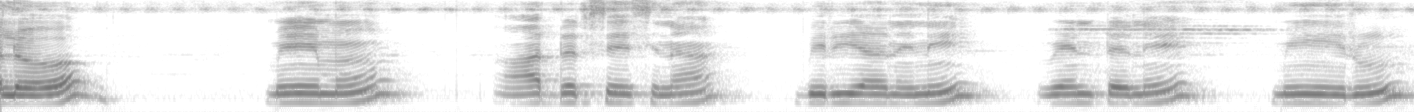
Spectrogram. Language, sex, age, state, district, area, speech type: Telugu, female, 45-60, Telangana, Peddapalli, rural, spontaneous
